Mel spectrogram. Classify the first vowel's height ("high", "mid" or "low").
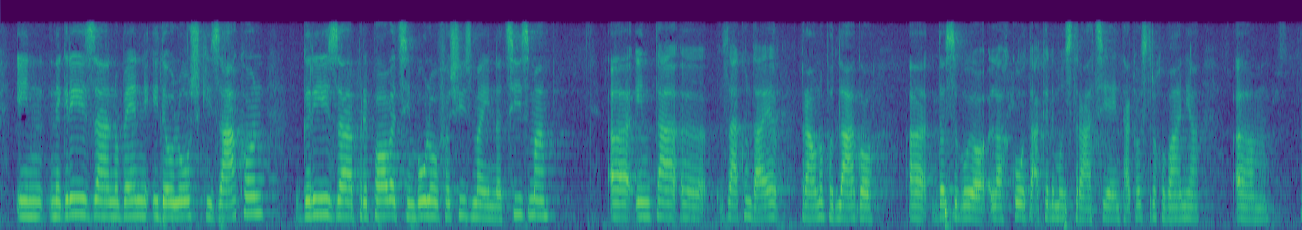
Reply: high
